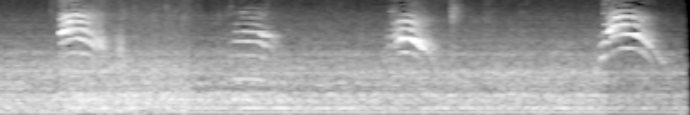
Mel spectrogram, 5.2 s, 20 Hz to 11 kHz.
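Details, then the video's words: Two-week-old bottle-fed kittens abandoned by their mother, calling at feeding time: high, arching meows repeated about every one to one and a half seconds, four clear cries over steady room hum. "2 weeks old - Time to eat!"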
